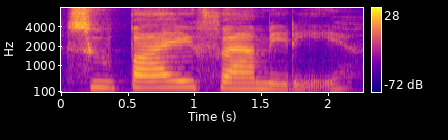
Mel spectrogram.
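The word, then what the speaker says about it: SPY×FAMILY: It says Spy Family. So you don't pronounce the X.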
